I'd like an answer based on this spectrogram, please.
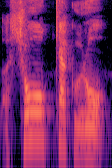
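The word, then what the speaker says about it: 焼却炉: And then the third kanji here can be pronounced as ro. Shokyaku-ryo. Shokyaku-ro.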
